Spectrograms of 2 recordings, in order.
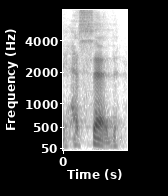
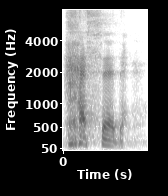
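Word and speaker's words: חֶסֶד: Now, in English, we say hesed because we don't usually speak, with the Hebrew tongue, but it's actually chesed. You got to get that in there. So if you want to say it properly, it's hesed, but we say hesed. We just use the H.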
